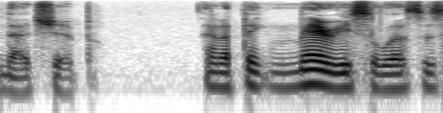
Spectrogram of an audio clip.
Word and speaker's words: Mary Celeste: Terence also works in a Marie Celeste reference. One day, I want to add a running tally of all Doctor Who novelizations that mention that ship. And I think Mary Celeste is how some people pronounce it, those who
